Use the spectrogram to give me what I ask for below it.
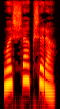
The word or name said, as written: ವಶ್ಯಾಕ್ಷರ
